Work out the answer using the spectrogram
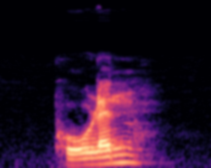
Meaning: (proper noun) Poland (a country in Central Europe); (noun) inflection of Pole: 1. genitive/dative/accusative singular 2. nominative/genitive/dative/accusative plural
- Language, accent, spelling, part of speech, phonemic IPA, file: German, Austria, Polen, proper noun / noun, /ˈpoːlən/, De-at-Polen.ogg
